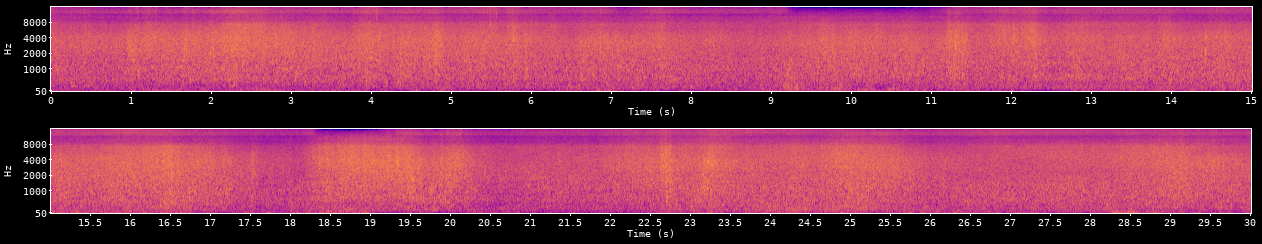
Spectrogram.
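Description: Small ocean waves breaking and washing through shallow surf close by, swelling and easing every few seconds, with wind buffeting the microphone.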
